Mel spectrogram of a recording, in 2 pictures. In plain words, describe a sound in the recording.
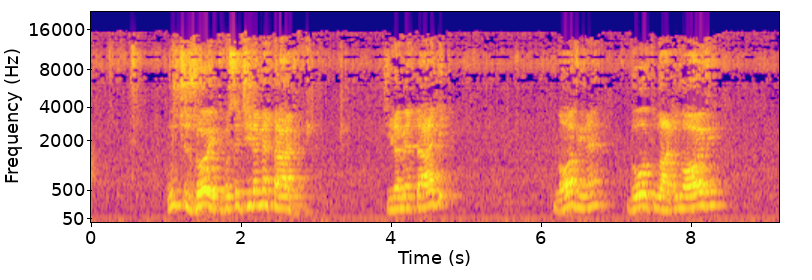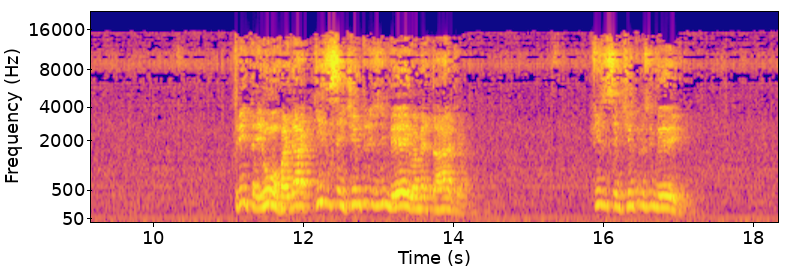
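A young man speaks calmly and close by, in short phrases with pauses.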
